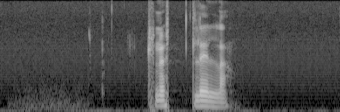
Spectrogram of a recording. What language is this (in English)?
Norwegian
